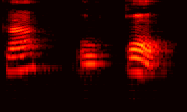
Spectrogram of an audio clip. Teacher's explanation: ان دونوں کا ایک مخرج ہے، یعنی کہ حلق زبان کی جڑ تالو کی جڑ سے لگے تو کا اور قو ادا ہوں گے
